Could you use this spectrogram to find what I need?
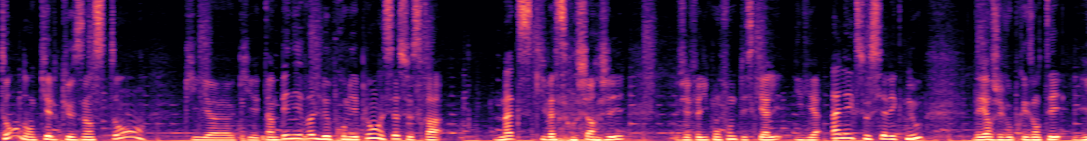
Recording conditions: busy venue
